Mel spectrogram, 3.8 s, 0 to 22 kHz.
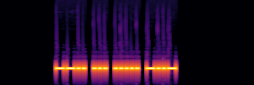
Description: Morse code, heard as a keyed tone, about 30 wpm, 700 Hz. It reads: ZS5X
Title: DXCC-100 Call Signs - 4 Characters - Repeated 3x - 30wpm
